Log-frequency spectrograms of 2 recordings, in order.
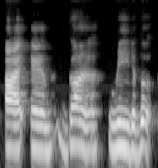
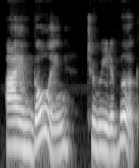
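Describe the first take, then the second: First: The words 'going to' are reduced to 'gonna'. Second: The words 'going to' are said in full.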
